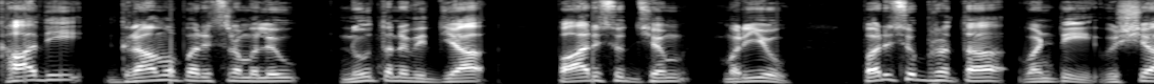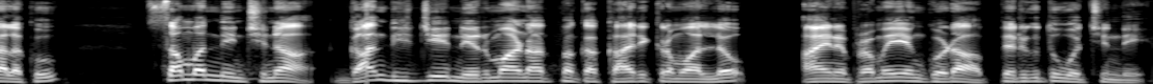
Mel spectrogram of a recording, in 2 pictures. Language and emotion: Telugu, neutral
